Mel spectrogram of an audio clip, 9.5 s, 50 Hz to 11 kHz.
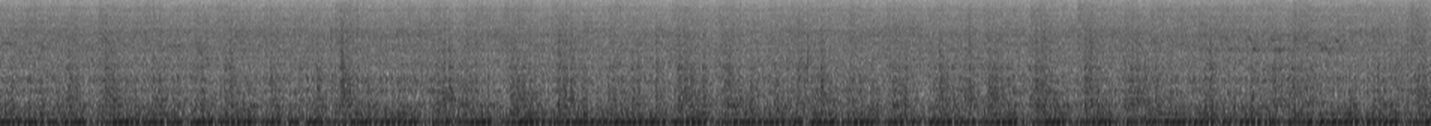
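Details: First start of a K24-swapped BMW E30: a low, uneven, shaky idle with irregular stumbles that sounds like a misfire. Cause not yet pinned down; the injectors are to be replaced.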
